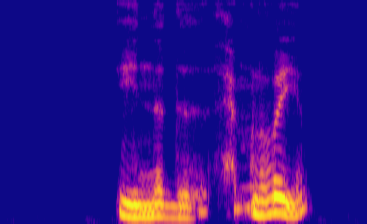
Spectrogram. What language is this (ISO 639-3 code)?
kab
